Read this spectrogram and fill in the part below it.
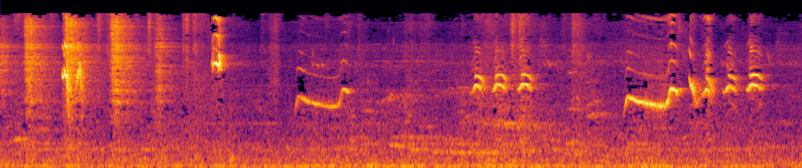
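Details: Oriental magpie-robin kept as a decoy bird, singing to provoke other birds into song: scattered clear whistles, including rising two-note slurs and quick triple notes, separated by pauses over a steady low background hum.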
